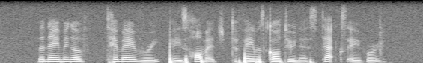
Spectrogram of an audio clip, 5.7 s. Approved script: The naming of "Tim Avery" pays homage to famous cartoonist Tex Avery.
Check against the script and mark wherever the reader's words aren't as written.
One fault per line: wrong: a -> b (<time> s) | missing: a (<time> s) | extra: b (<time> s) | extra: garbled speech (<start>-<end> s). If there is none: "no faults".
no faults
